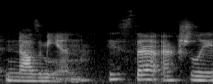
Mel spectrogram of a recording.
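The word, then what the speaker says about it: Nazemian: My last name is pronounced differently by everyone in my family, but I pronounce it Nazmian.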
